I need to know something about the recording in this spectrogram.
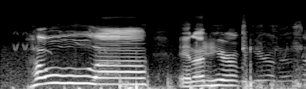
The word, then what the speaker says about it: Hola: The H is silent, Carl. Come on. Hola. Hola. Hola.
